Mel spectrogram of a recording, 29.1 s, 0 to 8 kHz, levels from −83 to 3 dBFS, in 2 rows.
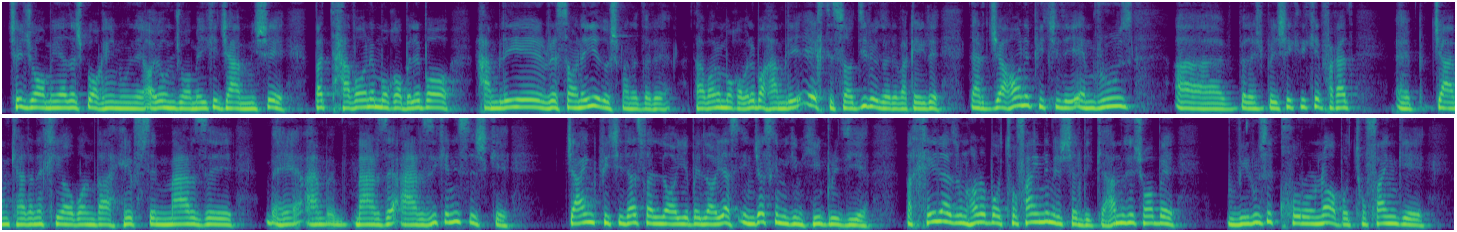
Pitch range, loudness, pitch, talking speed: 155-190 Hz, -17 LUFS, 170 Hz, 155 wpm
